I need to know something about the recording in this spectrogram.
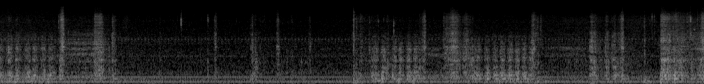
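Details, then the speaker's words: Altec Lansing Valencia 846B woofer after an attempt to re-centre the voice coil by shimming: dry scratchy scrapes each time the cone is pushed, over a low mains hum; some voice coil rub remains, possibly on the other side. "well there's still a little bit but not nearly as bad as it was and I don't know for a fact that I'm hitting this straight on yeah there's still some rub there if I do that"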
